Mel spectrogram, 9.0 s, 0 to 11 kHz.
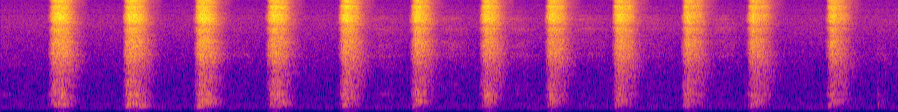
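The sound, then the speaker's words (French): Breaths in and out through the right nostril during a breathing exercise, twelve evenly spaced, sharp, airy nasal rushes at a steady rhythm. They are fairly faint, with quiet pauses between and no talk. “Et 12 fois, vous inspirez, vous expirez par la narine droite.”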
